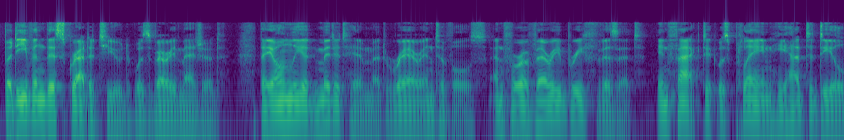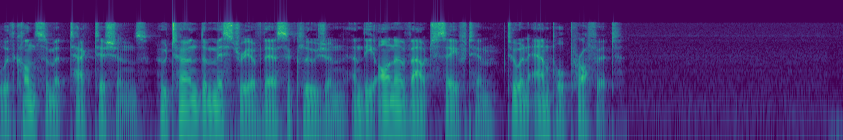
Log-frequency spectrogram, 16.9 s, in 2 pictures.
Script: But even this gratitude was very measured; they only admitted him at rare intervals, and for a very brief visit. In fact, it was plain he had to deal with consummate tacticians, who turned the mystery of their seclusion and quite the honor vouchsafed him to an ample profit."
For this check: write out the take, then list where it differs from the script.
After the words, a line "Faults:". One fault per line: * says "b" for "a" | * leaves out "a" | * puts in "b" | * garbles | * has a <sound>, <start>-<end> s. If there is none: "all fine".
But even this gratitude was very measured; they only admitted him at rare intervals, and for a very brief visit. In fact, it was plain he had to deal with consummate tacticians, who turned the mystery of their seclusion and the honor vouchsafed him to an ample profit."
Faults:
* leaves out "quite"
